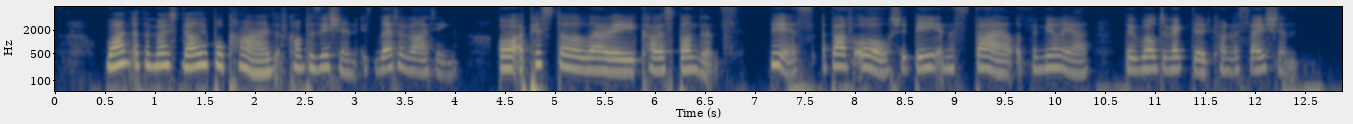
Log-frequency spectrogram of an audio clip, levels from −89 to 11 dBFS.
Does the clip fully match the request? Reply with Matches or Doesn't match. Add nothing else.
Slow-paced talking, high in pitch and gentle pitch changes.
Doesn't match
